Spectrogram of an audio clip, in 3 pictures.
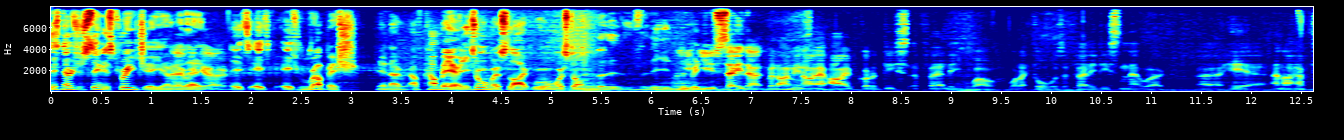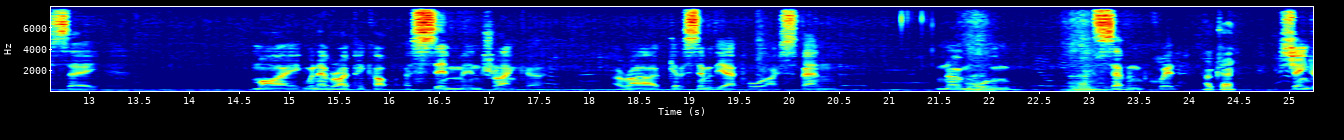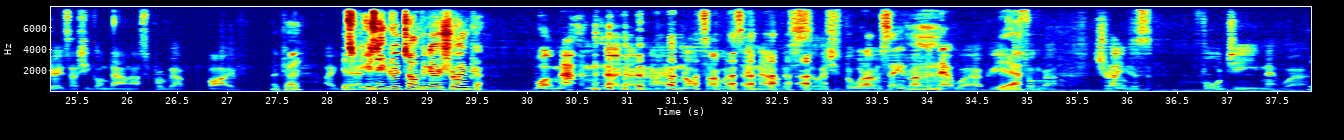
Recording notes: Recorded at the the first tuk tuk gathering. Recorded at the the first tuk tuk gathering.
